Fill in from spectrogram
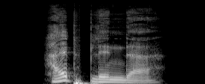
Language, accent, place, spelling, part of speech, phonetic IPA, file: German, Germany, Berlin, halbblinder, adjective, [ˈhalpblɪndɐ], De-halbblinder.ogg
- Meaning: inflection of halbblind: 1. strong/mixed nominative masculine singular 2. strong genitive/dative feminine singular 3. strong genitive plural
